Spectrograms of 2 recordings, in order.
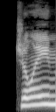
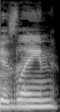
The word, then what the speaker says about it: Ghislaine: I mean, dude, he was like Ghislaine Maxwell. What's her name? – Yeah, I can never say her name. Gives a shit about Ghislaine.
